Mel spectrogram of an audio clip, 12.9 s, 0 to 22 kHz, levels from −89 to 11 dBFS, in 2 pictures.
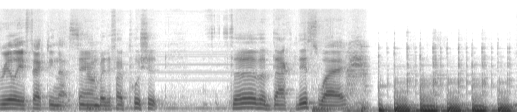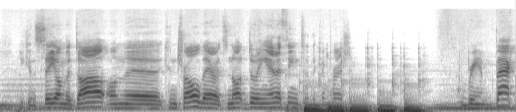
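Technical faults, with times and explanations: No technical faults are audible anywhere in the clip.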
